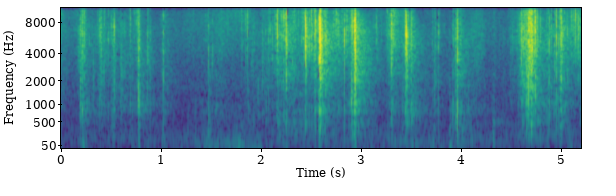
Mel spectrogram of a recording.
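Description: A solid green play foam ball made of small polystyrene beads is squeezed and scratched with long acrylic nails and fingertips. Irregular bursts of crunchy, crumpling crackles sound, mostly bright and high, rising and falling in loudness.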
